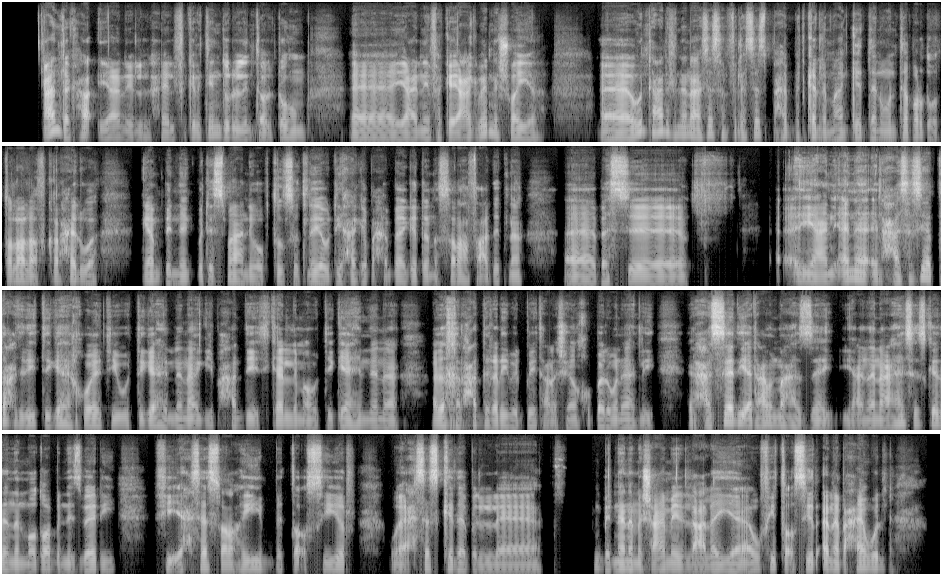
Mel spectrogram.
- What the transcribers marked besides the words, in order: breath
- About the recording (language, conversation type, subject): Arabic, advice, إزاي أوازن بين شغلي ورعاية أبويا وأمي الكبار في السن؟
